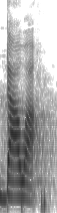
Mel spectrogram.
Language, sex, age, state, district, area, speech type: Marathi, female, 18-30, Maharashtra, Sindhudurg, rural, read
